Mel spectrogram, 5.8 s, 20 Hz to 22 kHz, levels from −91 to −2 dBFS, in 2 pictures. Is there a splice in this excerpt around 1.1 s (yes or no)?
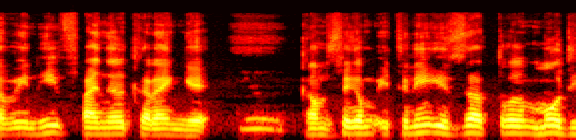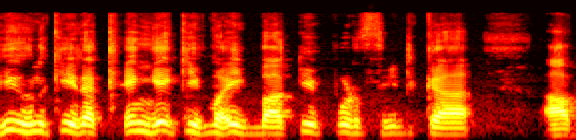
no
